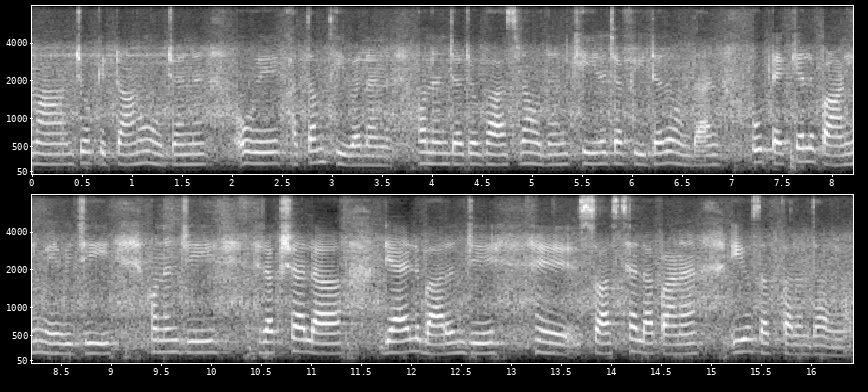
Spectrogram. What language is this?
Sindhi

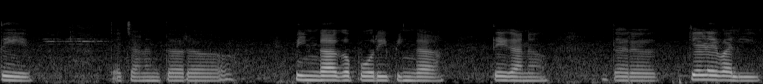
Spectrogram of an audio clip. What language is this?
Marathi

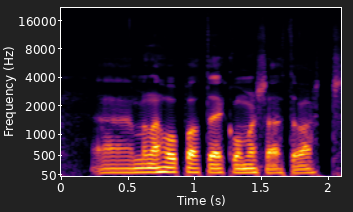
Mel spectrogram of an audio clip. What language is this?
Norwegian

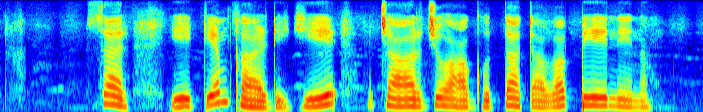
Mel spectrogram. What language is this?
Kannada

